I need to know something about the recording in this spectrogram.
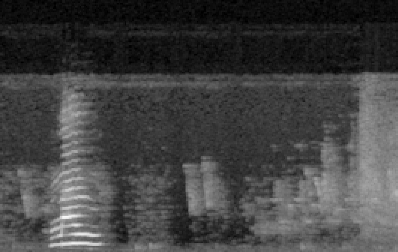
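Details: A single short, high kitten meow rising then falling, followed by quiet room noise and faint rustling.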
